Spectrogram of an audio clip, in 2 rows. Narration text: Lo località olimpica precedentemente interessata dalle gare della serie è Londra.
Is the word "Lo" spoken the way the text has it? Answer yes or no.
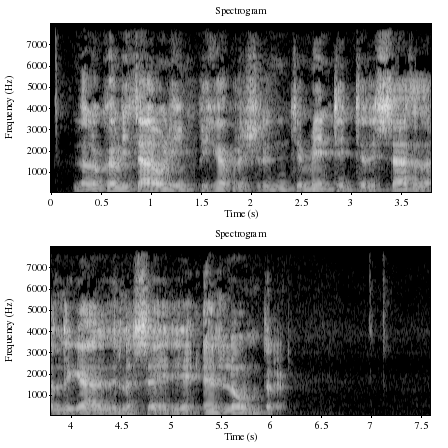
no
